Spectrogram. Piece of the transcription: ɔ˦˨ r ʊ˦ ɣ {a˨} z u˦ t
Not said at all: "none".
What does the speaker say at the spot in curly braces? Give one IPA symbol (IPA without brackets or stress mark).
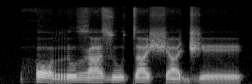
a˦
